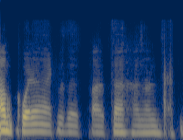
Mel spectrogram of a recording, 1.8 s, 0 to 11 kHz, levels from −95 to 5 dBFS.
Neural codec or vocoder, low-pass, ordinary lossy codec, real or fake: codec, 16 kHz, 0.5 kbps, X-Codec, HuBERT features, trained on general audio; 7.2 kHz; AAC, 64 kbps; fake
